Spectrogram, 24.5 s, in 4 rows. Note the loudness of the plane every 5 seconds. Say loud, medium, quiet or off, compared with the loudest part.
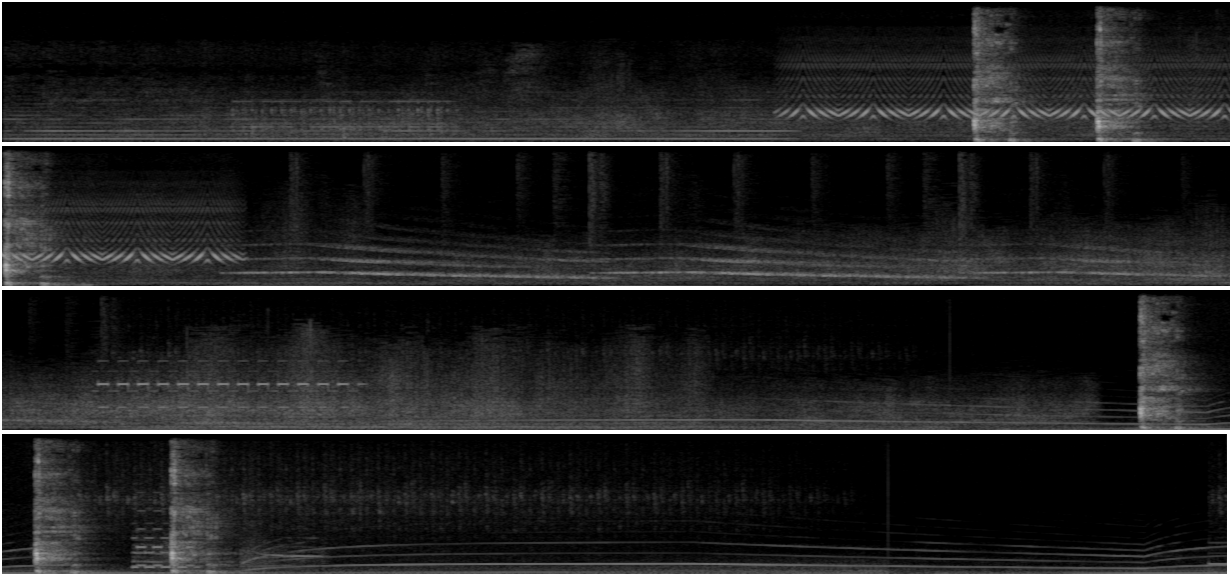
medium, medium, loud, loud, off.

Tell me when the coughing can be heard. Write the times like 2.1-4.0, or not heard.
4.8-6.6, 17.9-19.7.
